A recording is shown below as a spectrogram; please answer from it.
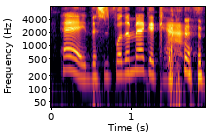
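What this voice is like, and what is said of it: Slight put-on Boston accent. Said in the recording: “You have to say it like that, though... Just with a slightly Boston accent, too... Just slight.”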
